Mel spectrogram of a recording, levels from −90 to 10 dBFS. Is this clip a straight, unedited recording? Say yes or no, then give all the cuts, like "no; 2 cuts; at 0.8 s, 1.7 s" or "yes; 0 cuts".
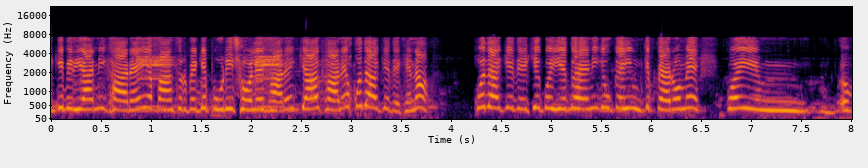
yes; 0 cuts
